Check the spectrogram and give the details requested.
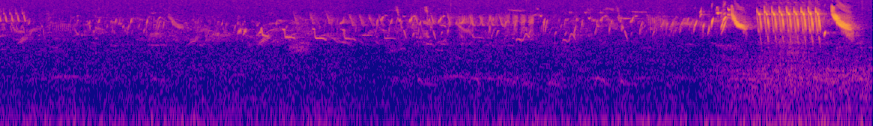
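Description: Songbirds singing, several at once, faint. Near the end a closer bird is louder, with quick swooping notes and a fast, even trill.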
